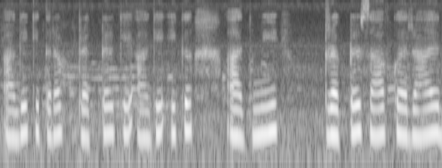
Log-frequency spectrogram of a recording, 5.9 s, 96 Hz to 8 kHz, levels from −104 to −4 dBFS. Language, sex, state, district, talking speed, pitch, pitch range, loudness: Hindi, female, Uttar Pradesh, Lalitpur, 130 wpm, 235 Hz, 225-250 Hz, -19 LUFS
